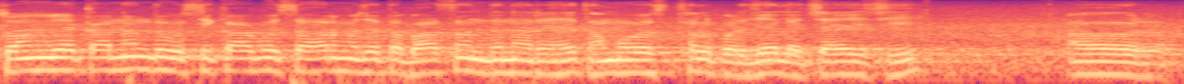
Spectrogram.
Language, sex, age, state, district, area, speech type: Maithili, male, 30-45, Bihar, Supaul, rural, spontaneous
